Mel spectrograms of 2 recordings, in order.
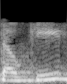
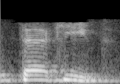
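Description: First: The word has a w sound after the first t. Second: The word has a long a after the first t. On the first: "التوكيد بالواو" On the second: "والتأكيد بالألف"

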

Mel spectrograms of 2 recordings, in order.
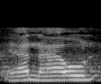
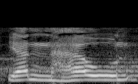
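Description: First: The h is weakened like a softened glottal catch. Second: The h is pronounced clearly as a breathy h. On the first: The speaker calls it wrong. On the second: The speaker calls it right.

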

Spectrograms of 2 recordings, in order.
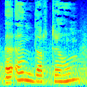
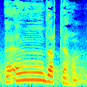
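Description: No difference in how they are said.

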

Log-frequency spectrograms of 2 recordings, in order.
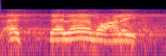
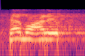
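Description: First: The 'l' sound is clearly said in the greeting. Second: The 'l' sound is left out of the greeting. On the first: It wishes peace upon the listener. The speaker calls it right. "مفروض انك انت تميز كلمة السلام" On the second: It wishes death upon the listener. The speaker calls it wrong. "الناس يقول هذه الكلمة ولا يدري معناها"

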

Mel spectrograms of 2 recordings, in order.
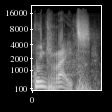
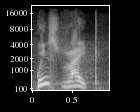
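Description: First: The name does not end with a k sound. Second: The name ends with a k sound. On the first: This is how everyone here says it. The speaker calls it wrong. "Y todos lo decimos" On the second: This is the band's own pronunciation. The speaker calls it right. "si lo decimos bien tendría que sonar el nombre como"

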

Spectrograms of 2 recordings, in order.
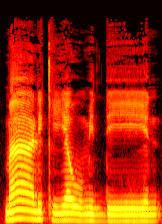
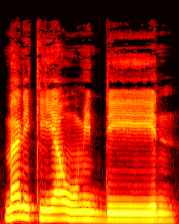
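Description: First: The first vowel of maliki is held long. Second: The first vowel of maliki is kept short. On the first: God is the owner of the Day of Judgment. "maknya dipanjangkan artinya pemilik" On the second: God is the king of the Day of Judgment. "Allah adalah raja hari pembalasan"

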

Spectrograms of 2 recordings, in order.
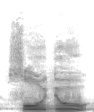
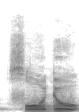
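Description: Both takes have the same delivery.

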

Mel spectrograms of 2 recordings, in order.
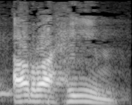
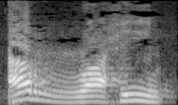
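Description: First: The r sound is short and single. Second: The r sound is held long and doubled. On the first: The speaker calls it wrong. "لا تقولي الرحيم" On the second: The speaker calls it right. "الراء المشددة هي مضاعفة، راءان"

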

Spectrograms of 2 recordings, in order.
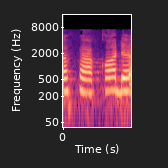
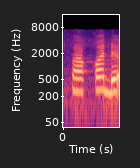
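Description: No difference in how they are said.

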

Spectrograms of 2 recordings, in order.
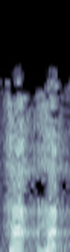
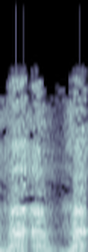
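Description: First: Short vowels, with no glottal stop. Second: Long, drawn-out vowels. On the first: "Kalau dengan qasr berarti tanpa hamzah" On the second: "ada pula yang membacanya dengan mad"

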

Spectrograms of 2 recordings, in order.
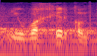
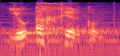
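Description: First: A w sound replaces the glottal stop. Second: A glottal stop follows the first syllable. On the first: This follows the Warsh reading rule. "أبدلها ورش واو مفتوحة" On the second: This is the original form of the word. "الأصل يؤخركم"

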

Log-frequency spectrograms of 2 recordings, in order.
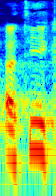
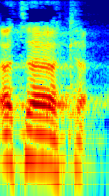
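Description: First: The middle vowel is an 'ee' sound. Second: The middle vowel is a long 'aa' sound. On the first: The speaker calls it wrong. "هكذا يعني بالياء" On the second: The speaker calls it right. "تقرأ ألفا"

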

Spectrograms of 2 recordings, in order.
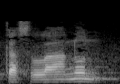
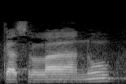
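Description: First: The word ends with an added n sound. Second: The word ends on a vowel without n. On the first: The speaker calls it wrong. "tidak boleh kaslanun" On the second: The speaker calls it right. "tapi kaslanu"

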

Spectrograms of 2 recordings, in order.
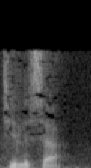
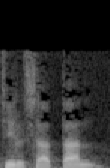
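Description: First: The word ends on a short a sound. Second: The word ends with a full -atan ending. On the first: It is read as the pausal form at a stop. "Itu kalau dibaca waqaf" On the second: It is read in connected form without a stop. "Kalau kita baca tidak waqaf"

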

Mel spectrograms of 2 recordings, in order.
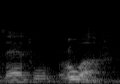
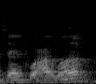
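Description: First: The first vowel of the second word is 'u'. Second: The first vowel of the second word is 'a'. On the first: "وبضمها" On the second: "بفتح العين المهملة"

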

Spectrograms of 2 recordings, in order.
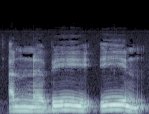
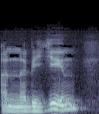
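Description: First: The middle has a glottal stop before the long i. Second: The middle has a doubled y sound before i. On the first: The word comes from a root meaning to give news. "bacaan Nafi' itu an-nabi, an-nabiin" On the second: The word comes from a root meaning to appear high. "Kalau dibaca an-nabiyu, an-nabiyin, maka itu dari kata-kata nabayambu"

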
